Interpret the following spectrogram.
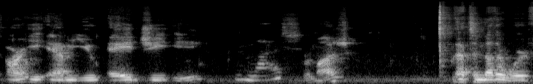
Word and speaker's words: remuage: Do you know how to pronounce this? It's Remuage.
